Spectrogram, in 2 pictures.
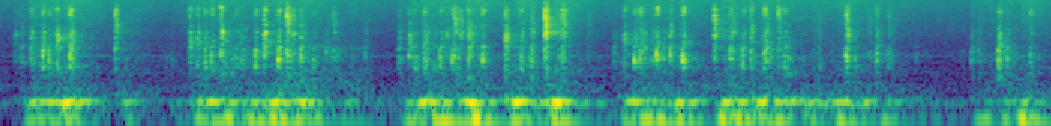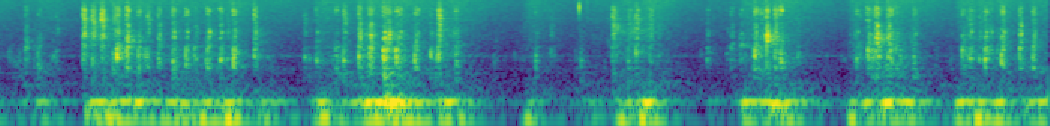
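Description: Typing on a computer keyboard: runs of keystrokes in uneven bursts with short pauses between them.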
